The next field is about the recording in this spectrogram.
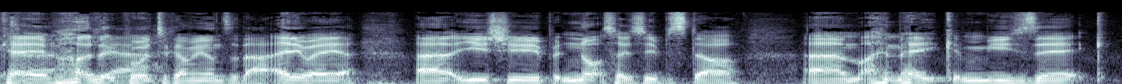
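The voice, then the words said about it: Congested voice, deeper and lower. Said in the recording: “my sexy I've got a cold voice ... I do have a cold today, and I think it's made me a bit deeper and lower than usual”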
